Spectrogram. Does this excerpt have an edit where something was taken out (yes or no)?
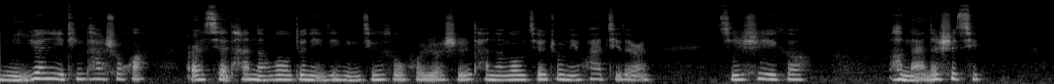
no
